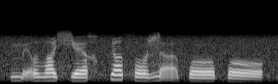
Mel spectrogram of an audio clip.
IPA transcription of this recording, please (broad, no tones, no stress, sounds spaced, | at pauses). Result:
m ɛ̰ j ðˤ ɛ ɕ ɛ χ f i sˤ o ɮ a̰ p ɔ p ɔ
